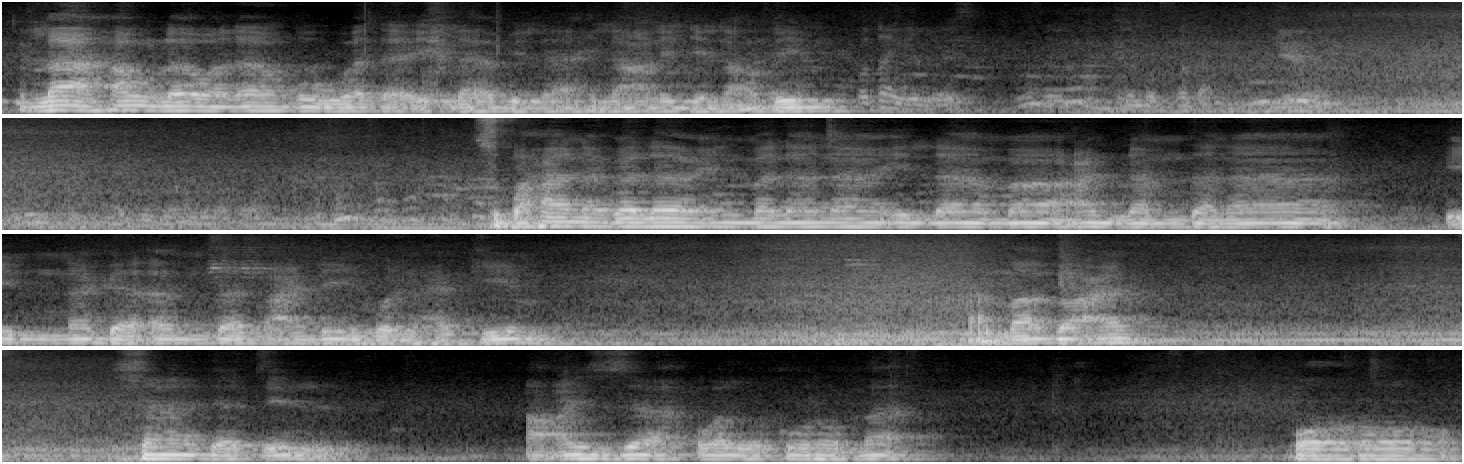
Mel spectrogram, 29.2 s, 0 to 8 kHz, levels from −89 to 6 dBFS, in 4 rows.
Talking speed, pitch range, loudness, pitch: 50 wpm, 90-100 Hz, -17 LUFS, 95 Hz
